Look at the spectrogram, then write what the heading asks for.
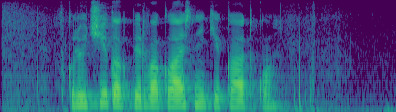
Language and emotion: Russian, neutral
